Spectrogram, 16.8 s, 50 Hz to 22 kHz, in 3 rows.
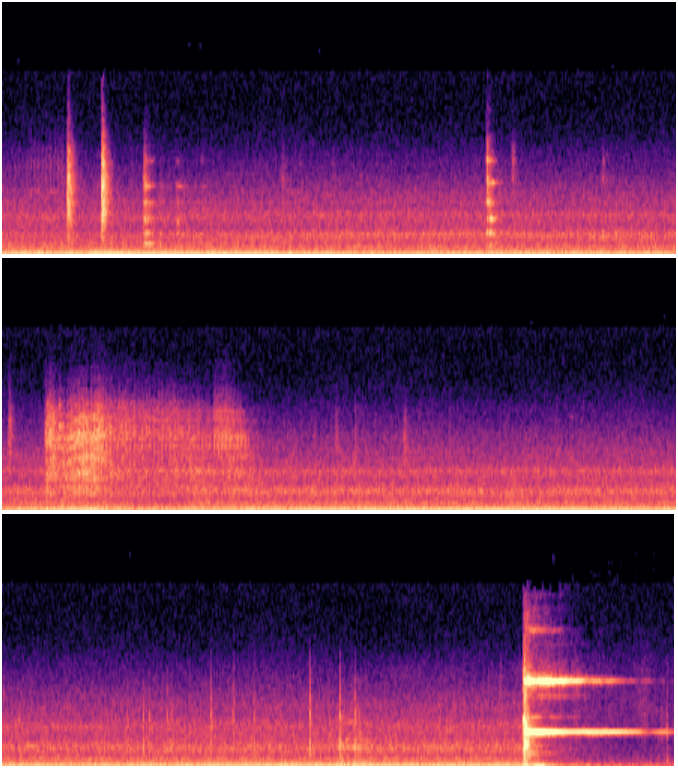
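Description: A microwave oven hums steadily with a dud Z80 chip and a dud 8255 chip inside, broken by scattered crackling, sizzling bursts, before the hum cuts off and a sharp, high beep sounds at the end.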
